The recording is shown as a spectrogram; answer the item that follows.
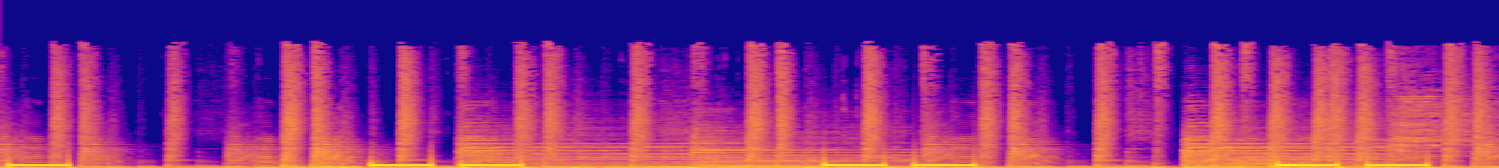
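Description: An outgoing telephone call ringing out on a morning show: short, steady beeps of a ringback tone come in pairs, repeating every few seconds over loud background music.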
